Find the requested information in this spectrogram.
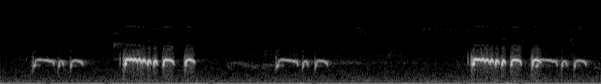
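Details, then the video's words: Local zebra dove singing sweetly as a caller that sets others off; short groups of hooked cooing notes, some soft and some loud and bubbling, separated by brief pauses. "PERKUTUT LOKAL GACOR SUARA MERDU TUKANG PENGUNDANG BUNYI"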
